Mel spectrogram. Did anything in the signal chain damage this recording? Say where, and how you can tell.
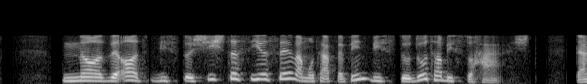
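No, nothing in the signal chain damaged this audio, and the lack of content above 4 kHz is simply how the call path normally sounds.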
